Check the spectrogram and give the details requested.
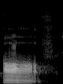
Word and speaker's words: of: The word is pronounced of. The correct pronunciation of this word is of. Use the short sound like cup and up. It's closed, of. And then the V sound like very and van, v. Together, of. At the beginning of the meeting.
